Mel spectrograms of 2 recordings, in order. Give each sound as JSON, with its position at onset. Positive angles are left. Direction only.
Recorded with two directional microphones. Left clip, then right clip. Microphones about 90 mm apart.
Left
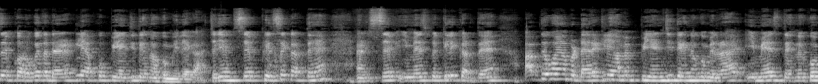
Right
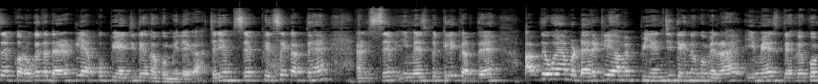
{"t": 0.0, "sound": "speech", "side_deg": -25}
